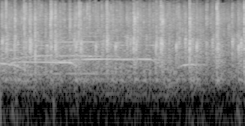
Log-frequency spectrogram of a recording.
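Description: Applause from a crowd at a boxing fight-club event after a three-round bout, a steady wash of clapping with some cheering, and an announcer's voice running over it.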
